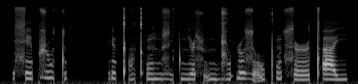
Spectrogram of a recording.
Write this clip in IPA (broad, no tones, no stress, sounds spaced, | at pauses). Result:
s e p ʐ u t | ɾ ø kʼ a̤ kʼ ũ ɲ ɮ e̤ t ɲ ə˞ ɬ ṵ ɲ d͡ʑ u ʔ ɳ o z o̰ w pʼ ũ s ə˞ tʼ a j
